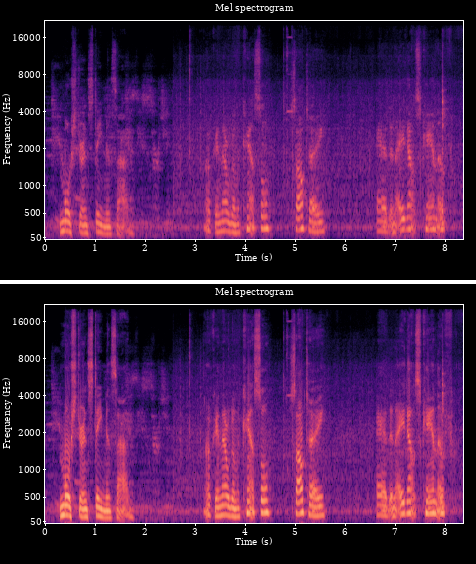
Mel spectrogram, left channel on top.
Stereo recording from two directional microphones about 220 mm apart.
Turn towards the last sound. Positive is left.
turn(degrees=-50)  # may be behind; listen again after turning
